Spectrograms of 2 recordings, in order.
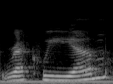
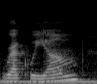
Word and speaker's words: requiem: a sound and then requiem we can either say this e as an m or some people will also say it as a schwa requiem or requiem of course this is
